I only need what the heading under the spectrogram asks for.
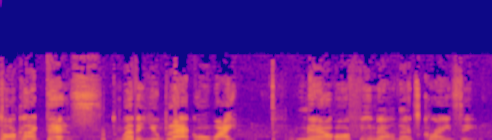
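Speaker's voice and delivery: put-on Bronx accent. A Bronx native showing how everybody there talks, Tracy Morgan-style Bronx voice. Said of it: "everybody in the Bronx sounds like Tracy Morgan".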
